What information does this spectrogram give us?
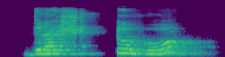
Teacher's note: Dra should be stressed upon, just like pra we saw in the previous sutras.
